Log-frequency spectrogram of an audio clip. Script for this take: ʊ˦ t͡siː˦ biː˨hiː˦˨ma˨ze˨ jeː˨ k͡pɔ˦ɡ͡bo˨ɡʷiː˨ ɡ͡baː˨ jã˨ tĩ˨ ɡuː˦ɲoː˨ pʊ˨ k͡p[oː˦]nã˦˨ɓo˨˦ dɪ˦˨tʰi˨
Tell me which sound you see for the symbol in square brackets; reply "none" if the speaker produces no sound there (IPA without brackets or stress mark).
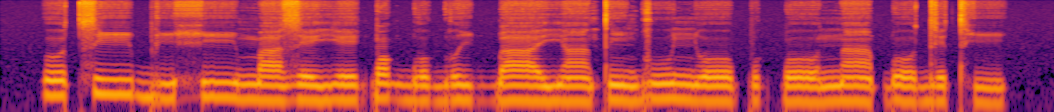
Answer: oː˨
